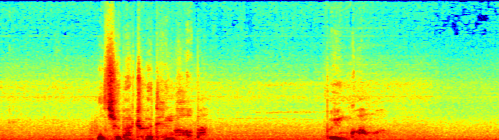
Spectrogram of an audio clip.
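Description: An older man speaks calmly and firmly.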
